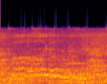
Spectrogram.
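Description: A choir singing gospel music.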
